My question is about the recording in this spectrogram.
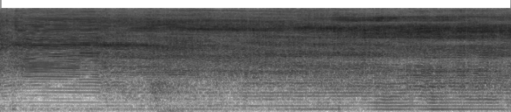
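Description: Battery-powered handheld electric scissors running with a steady buzz as they cut through fiberglass mat.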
